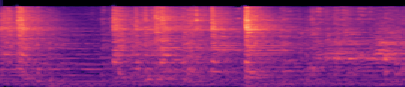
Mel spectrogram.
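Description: Metal balloon whisk scraping and ticking around a stainless steel saucepan in a few quick strokes, mixing dry sugar and cornstarch. Soft background music underneath.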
